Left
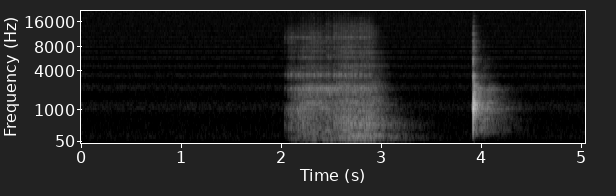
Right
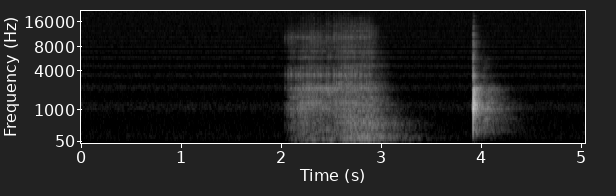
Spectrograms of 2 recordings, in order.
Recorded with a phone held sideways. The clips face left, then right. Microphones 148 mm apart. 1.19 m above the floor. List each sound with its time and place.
2.0 s tearing paper: 45° left (ahead or behind), 8.5 m
3.9 s a clap: 5° left (ahead or behind), 0.6 m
